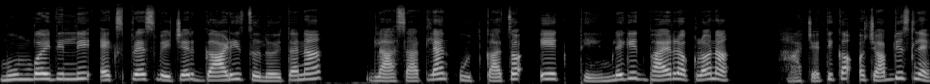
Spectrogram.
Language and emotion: Goan Konkani, surprised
